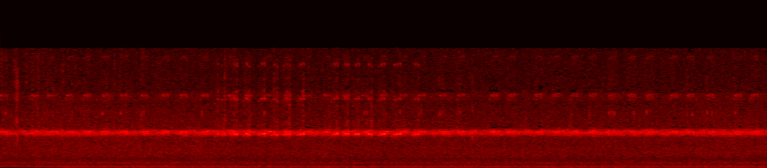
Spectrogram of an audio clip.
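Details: Meadow grasshoppers form a constant shrill whine over a flowery grassland. The buzz holds at one pitch throughout, with a light flicker of pulses midway and faint background rustle.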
